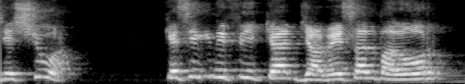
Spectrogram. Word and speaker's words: Yeshua: de esta manera, pero en el idioma hebreo, en su forma más larga, Jesús es Yahé Joshua, que en la forma abreviada es Yeshua, que significa Yahvé Salvador o él es el que es es el Salvador.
